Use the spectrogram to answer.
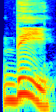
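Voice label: "ді", Komi, female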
